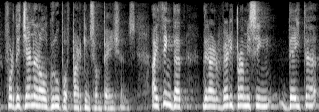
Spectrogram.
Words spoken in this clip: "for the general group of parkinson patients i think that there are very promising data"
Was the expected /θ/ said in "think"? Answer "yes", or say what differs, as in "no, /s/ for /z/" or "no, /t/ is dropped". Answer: yes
